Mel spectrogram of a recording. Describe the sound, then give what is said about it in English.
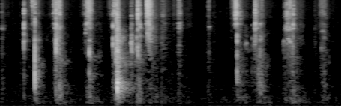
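Cards being shuffled: irregular bursts of crisp, papery slaps and riffles, some clustered and some spaced apart, fairly quiet, with no talking. “And as I'm shuffling, I just wanted to say one thing before I forget, of course.”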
